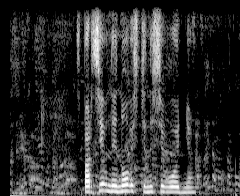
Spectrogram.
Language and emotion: Russian, neutral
